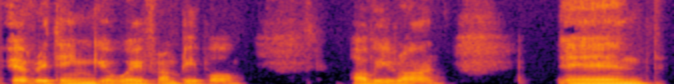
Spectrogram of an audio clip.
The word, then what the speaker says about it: Iran: Well, we pronounce it Iran. It's not Iran. It's Iran.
